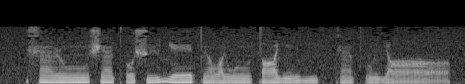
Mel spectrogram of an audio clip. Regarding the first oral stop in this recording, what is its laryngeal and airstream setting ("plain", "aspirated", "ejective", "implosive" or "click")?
ejective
